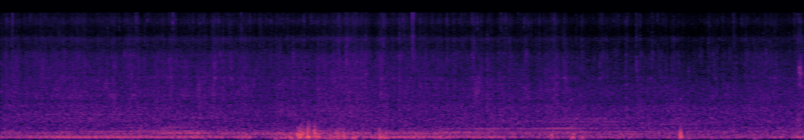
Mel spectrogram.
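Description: Steady rain falling, a soft even hiss, over a low rumble. The rumble swells briefly about four and a half seconds in, and there is a single click near the end.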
